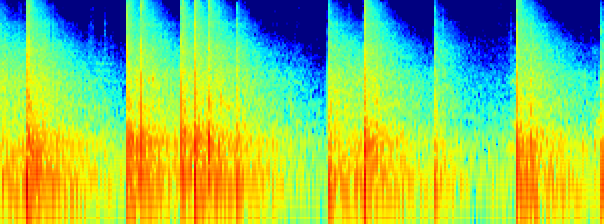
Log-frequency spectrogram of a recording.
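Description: Aerial firework shells bursting: a string of sharp bangs in quick clusters, each trailing off in an echoing rumble.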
